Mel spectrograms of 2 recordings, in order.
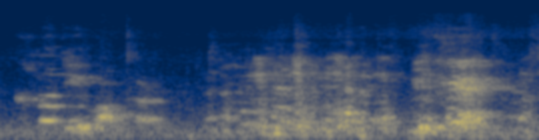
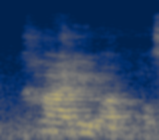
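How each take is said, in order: First: Playful, high-pitched British accent. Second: Said in the usual way. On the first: Shown as a demonstration. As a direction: say it in a mock British lilt. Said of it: "say it with a British accent". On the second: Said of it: "the word is cottywomble".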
